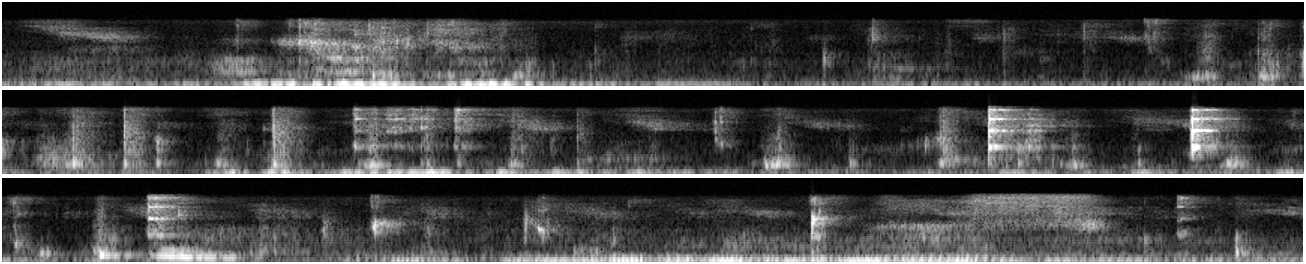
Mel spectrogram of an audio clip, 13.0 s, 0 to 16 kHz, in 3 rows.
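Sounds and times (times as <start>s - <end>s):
mouth sounds of eating: 0.8s - 13.0s
cutlery clinking against a bowl: 5.2s - 6.2s, 7.4s - 9.4s, 12.6s - 13.0s.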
